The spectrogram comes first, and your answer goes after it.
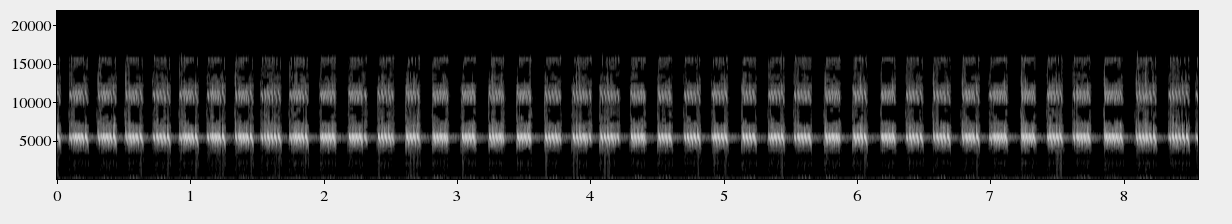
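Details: Steady chirping from two crickets: shrill, evenly spaced pulses about four per second, very regular and close, with a silent background.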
